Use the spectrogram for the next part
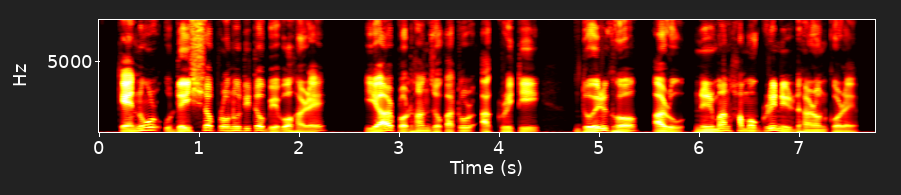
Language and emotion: Assamese, neutral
